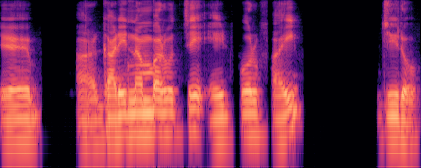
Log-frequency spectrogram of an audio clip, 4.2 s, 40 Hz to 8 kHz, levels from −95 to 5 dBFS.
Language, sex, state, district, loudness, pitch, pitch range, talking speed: Bengali, male, West Bengal, Kolkata, -17 LUFS, 100 Hz, 95-115 Hz, 140 wpm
